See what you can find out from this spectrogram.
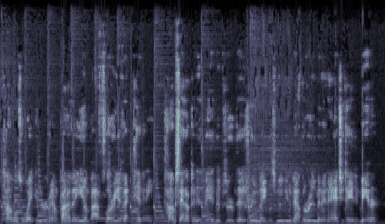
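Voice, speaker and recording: Male storyteller for humorous fairy-tale narration; low-pitched voice with a clear music bed. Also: steady tone, fast talker, hardly any pauses.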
